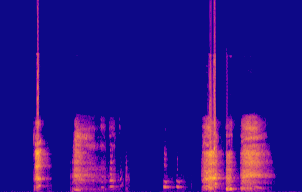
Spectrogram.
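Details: Hiccups: several sharp, abrupt voiced catches in quick, uneven succession, with small gasps between them.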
